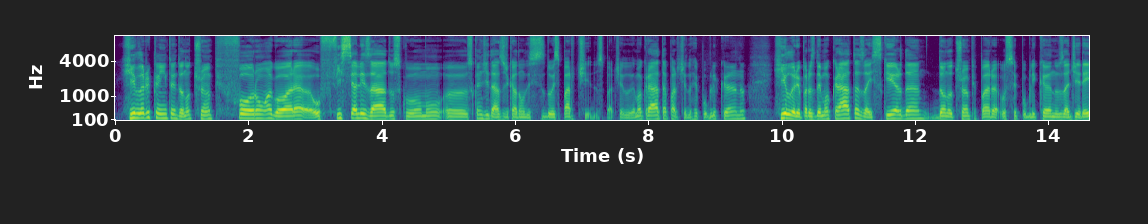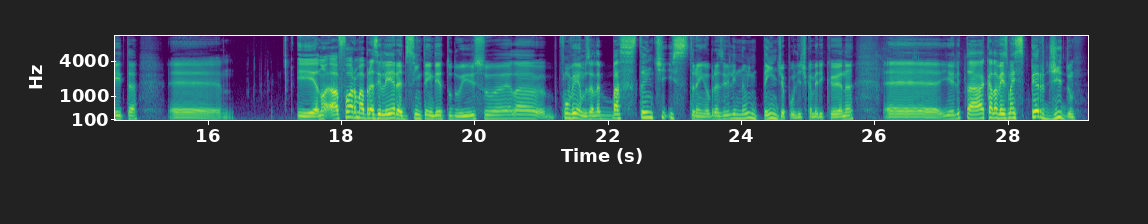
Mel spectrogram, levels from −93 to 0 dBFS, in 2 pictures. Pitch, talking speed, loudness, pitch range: 140 Hz, 140 wpm, -16 LUFS, 120-165 Hz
